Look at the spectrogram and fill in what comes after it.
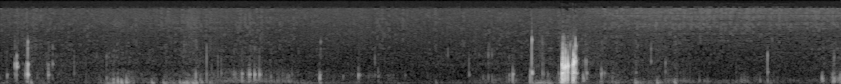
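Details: Woman's stomach growling (borborygmi) recorded while she slept: soft, irregular gurgles and low rumbling bursts with one louder squelching gurgle, separated by quiet pauses.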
